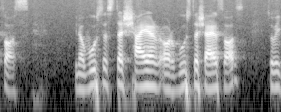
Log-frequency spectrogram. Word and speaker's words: Worcestershire: become what is the most difficult sauce to pronounce in the kitchen. For us chefs, it's W sauce, Worcestershire sauce. You know, Worcestershire or Worcestershire sauce.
